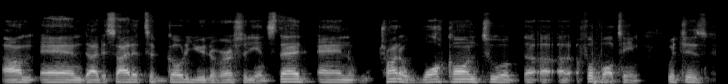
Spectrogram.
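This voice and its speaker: A man, a podcast guest telling long stories in a relaxed interview. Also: fairly low pitch, moderate pace, few pauses, a little hiss or hum. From North America. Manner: expansive storyteller, checks in with "right?". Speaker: podcast guest, sports agent. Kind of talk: casual interview chat.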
